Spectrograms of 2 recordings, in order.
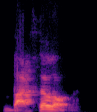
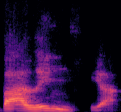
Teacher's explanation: in Spanish, unfortunately, we don't differentiate between the B and the V.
